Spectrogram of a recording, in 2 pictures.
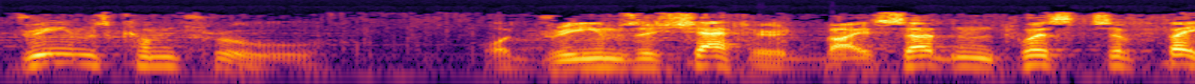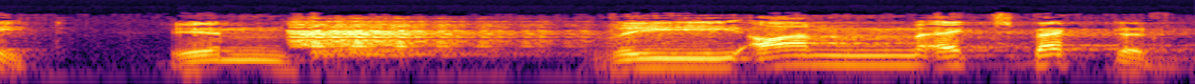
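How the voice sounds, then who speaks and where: Slow, theatrical vintage radio announcer, male. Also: medium pitch, very animated. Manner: portentous, theatrical. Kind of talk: dramatic 1940s radio narration. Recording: dull vintage 1940s radio recording. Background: organ music.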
